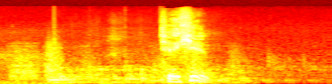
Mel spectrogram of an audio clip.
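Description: An older man speaks cheerfully, close by.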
